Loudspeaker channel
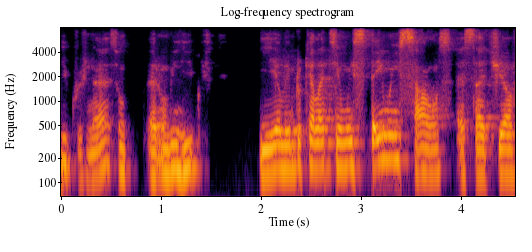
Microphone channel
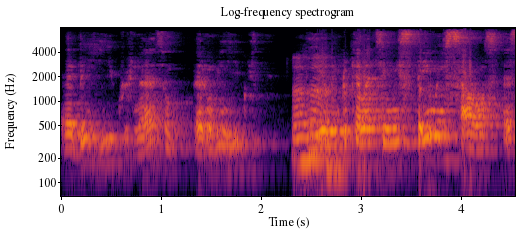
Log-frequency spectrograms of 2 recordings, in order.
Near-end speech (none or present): present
